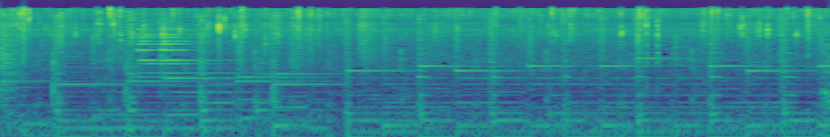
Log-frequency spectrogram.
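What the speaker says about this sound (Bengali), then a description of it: "এখন আমি এগুলোকে তেলের মধ্যে ছেড়ে দেবো।" Malabar spinach (pui shak) leaf fritters sizzle in moderately hot oil in a small wok, a soft steady crackle partly masked by louder background music.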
